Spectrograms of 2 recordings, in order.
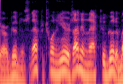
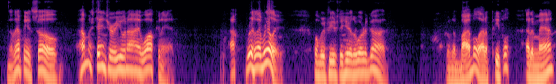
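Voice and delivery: louder, high urgent preaching; preaching at full force; 5 semitones higher, 4 dB louder than usual. Acted. Warning the congregation against refusing God, urgent loud preaching. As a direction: press the danger on them hard.

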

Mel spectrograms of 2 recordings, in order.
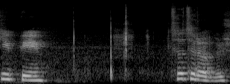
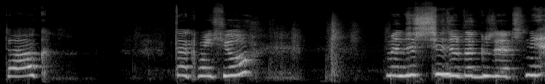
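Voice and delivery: high tender coo; 7 semitones higher than usual. Real, not acted. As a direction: coo to the wrapped puppy. Cooing to dog. (wysokie, czułe gruchanie)

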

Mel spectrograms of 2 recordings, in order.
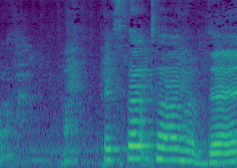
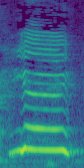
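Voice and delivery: much higher, louder squealing praise; 14 semitones higher, 8 dB louder than usual. Real, not acted. Owner squeals with joy as her dog barks, much higher. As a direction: cheer the dog on in a high squeal. Owner cheering dog's barking.

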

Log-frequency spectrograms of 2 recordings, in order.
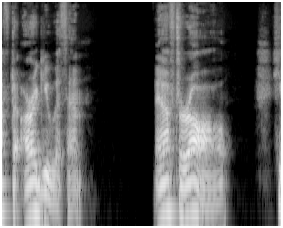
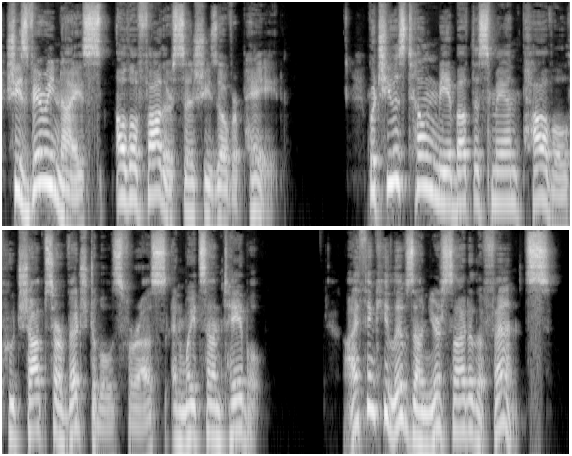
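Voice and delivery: put-on lightly raised boy's voice, chatty; a small boy prattling on to his friend; eager child voice, higher; young boy Bruno; 7 semitones higher than usual. Narrator voicing young Bruno.

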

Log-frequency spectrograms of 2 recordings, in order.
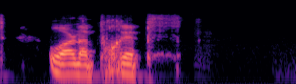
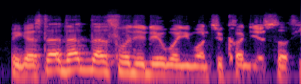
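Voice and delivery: ordinary talk, nothing marked

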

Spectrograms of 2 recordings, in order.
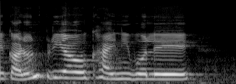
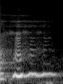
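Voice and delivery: sneaky giggle; 9 semitones higher than usual. Acted.

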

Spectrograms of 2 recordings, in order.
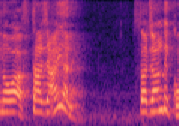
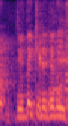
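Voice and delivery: normal talking voice

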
